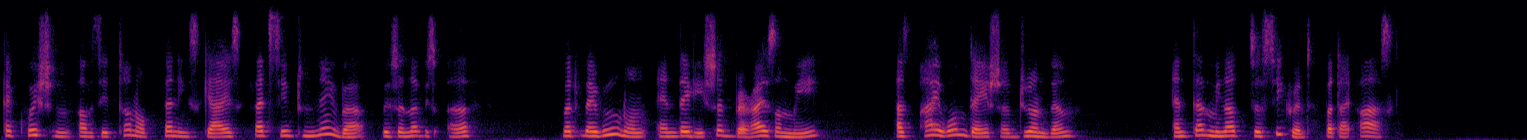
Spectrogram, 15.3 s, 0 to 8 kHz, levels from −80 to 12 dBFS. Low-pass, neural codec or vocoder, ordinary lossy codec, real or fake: 7.2 kHz; codec, 16 kHz, about 1 kbps, DyCAST, with the encoder's durations; Opus, 24 kbps; fake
